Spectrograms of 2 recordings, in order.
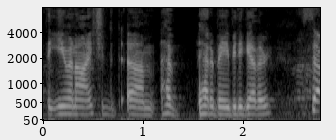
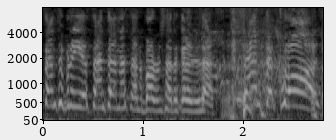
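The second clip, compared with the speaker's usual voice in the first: high, breathless Spanish exclamations; mock Latin lover calling on saints in bed; passionate Latin lover; 7 semitones higher, faster than usual. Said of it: "Yeah, like".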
